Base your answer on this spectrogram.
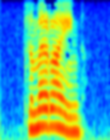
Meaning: winter; wintry
- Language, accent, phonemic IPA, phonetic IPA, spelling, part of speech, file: Armenian, Eastern Armenian, /d͡zəmerɑˈjin/, [d͡zəmerɑjín], ձմեռային, adjective, Hy-ձմեռային.ogg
